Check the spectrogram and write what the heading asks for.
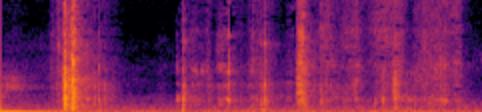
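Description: Cardboard packaging being handled by hand: a few light, sharp clicks and taps spread over the two seconds.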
